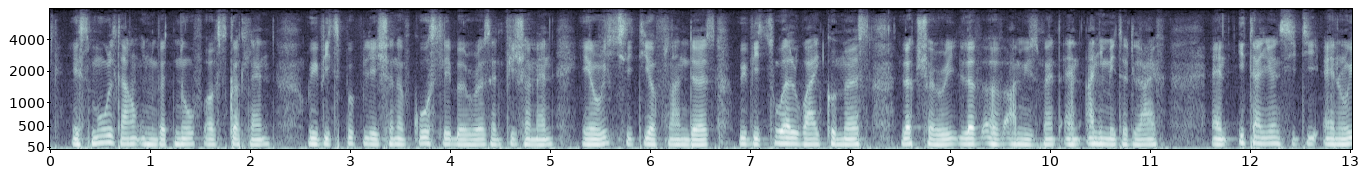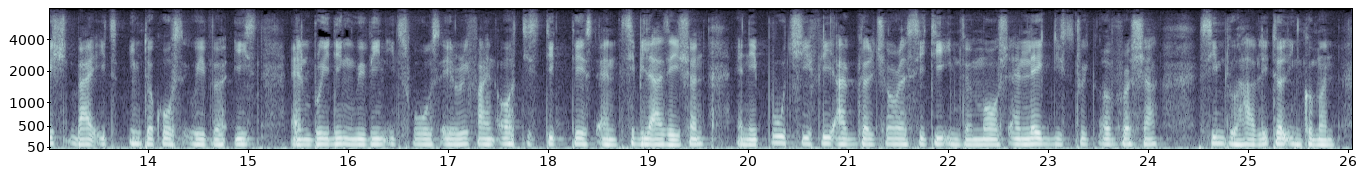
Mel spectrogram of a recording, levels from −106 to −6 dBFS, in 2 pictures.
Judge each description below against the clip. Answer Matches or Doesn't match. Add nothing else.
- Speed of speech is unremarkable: Matches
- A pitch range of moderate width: Doesn't match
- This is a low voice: Matches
